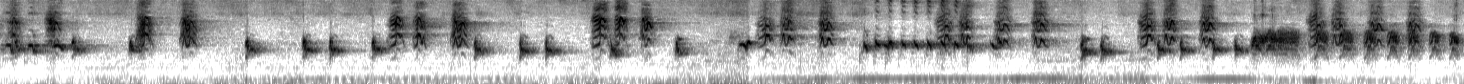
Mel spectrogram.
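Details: Yellow-vented bulbul lure call used for trapping, described as very noisy: dense, overlapping bursts of harsh chattering and squeaky notes, with rapid scratchy phrases following one another almost without pause over a steady low hum.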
